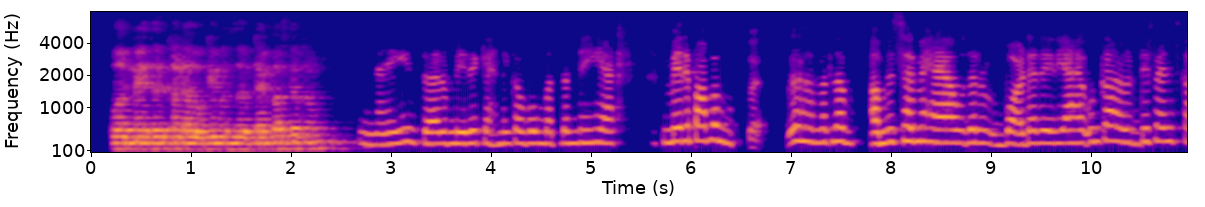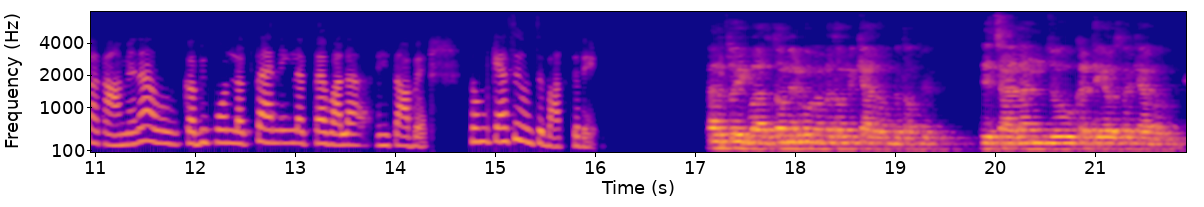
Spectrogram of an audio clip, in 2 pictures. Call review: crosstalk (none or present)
none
